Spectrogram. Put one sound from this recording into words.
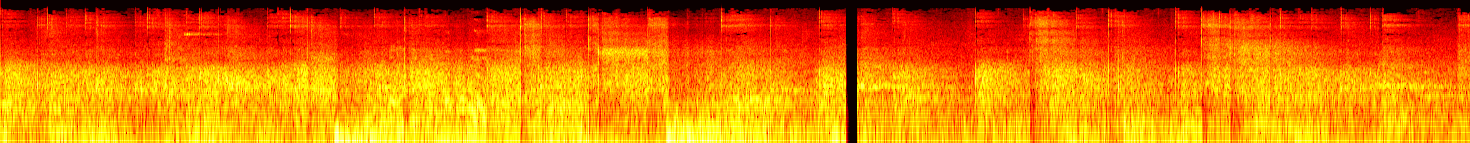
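A ping-pong ball clicks back and forth across a table.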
